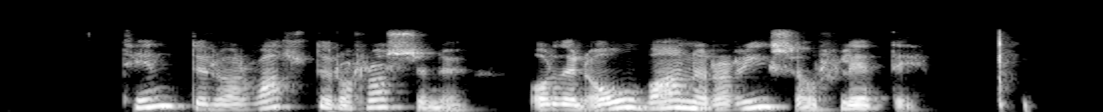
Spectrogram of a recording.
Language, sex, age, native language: Icelandic, female, 30-39, Icelandic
